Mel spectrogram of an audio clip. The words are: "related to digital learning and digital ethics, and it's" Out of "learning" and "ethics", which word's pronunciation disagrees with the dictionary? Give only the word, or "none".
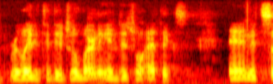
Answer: none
